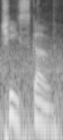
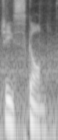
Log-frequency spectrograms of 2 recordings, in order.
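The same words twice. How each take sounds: First: Scone rhymes with cone. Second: Scone rhymes with gone. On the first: The speaker calls it right. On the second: The speaker calls it wrong.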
